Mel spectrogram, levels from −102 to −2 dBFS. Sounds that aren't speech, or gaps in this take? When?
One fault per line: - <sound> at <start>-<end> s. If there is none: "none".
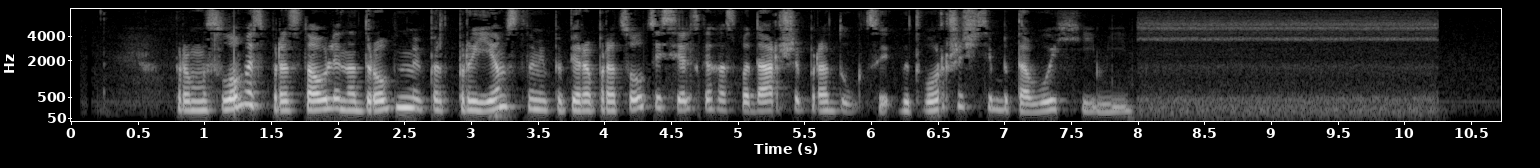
none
